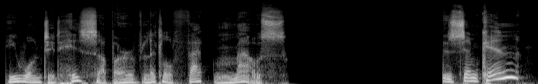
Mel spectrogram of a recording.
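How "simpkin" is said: higher, rising call to the cat; old tailor calling. A narrator's reading. Tailor calls cat again.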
